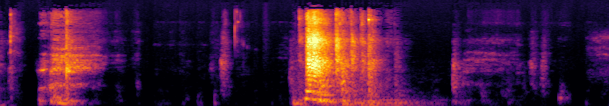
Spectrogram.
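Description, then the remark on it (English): A door is closed, with a short knock-like bang followed a couple of seconds later by a louder, longer thud and rattle as it shuts, then quiet with faint small noises. “I didn't close my door or put the blanket up.”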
